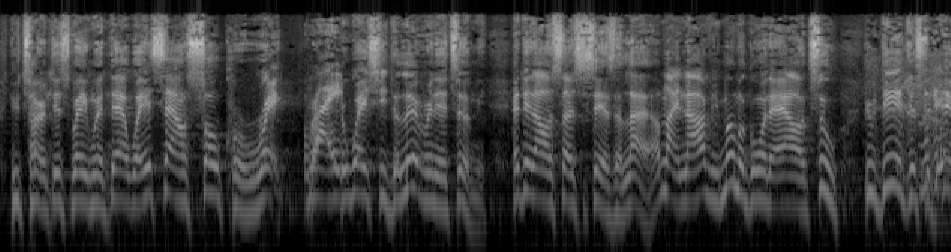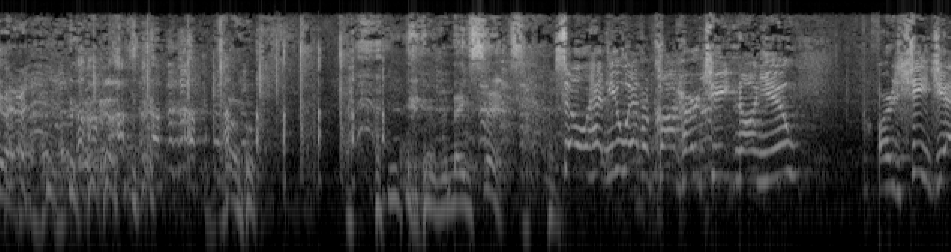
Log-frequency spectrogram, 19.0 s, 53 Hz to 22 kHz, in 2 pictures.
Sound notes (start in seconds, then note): 10.5 laughter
